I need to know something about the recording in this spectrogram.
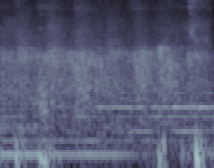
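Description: A congregation applauding, an even patter of clapping, over a soft held chord of background music.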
